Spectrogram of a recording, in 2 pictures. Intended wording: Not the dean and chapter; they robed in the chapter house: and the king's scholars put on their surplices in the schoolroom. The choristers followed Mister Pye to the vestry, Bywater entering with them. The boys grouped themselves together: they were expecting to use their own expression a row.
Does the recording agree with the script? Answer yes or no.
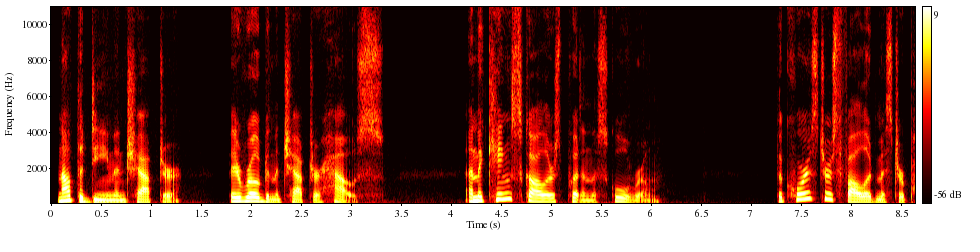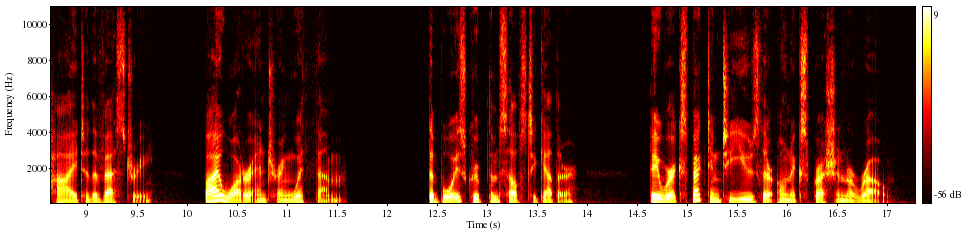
no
